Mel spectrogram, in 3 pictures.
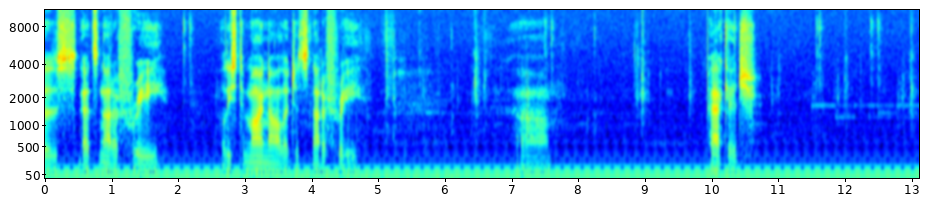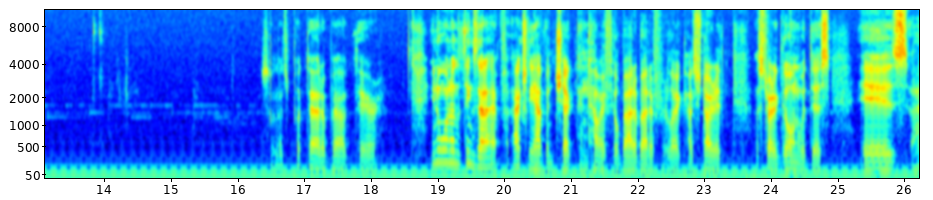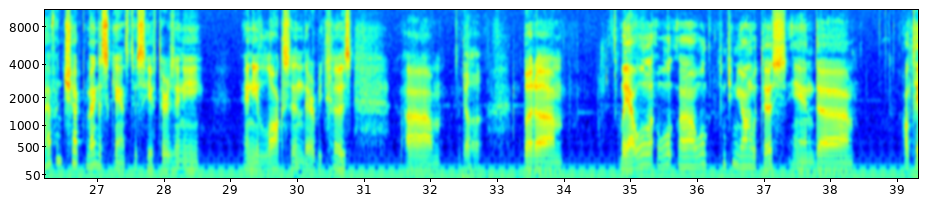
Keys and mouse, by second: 2.0-3.7 drag, 3.8-5.0 middle drag, 5.0 KP_7, 6.4 g, 8.8 s, 9.8 click, 11.0 g, 11.8 s, 12.8 s, 14.1 g, 21.7 middle click, 24.1 shift+d, 35.5-37.7 middle drag, 37.7-39.3 drag.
